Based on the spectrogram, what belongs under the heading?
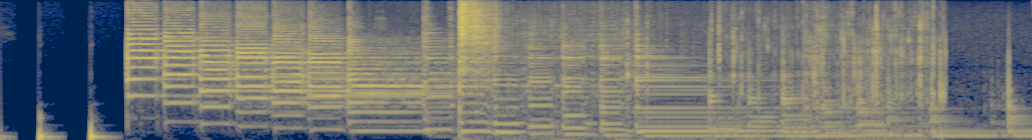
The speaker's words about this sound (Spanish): Ahí va el intro.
